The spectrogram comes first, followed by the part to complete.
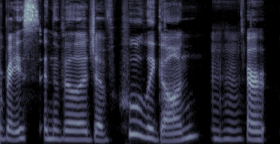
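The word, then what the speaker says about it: Hoogeloon: in the village of hooligan or who sounds like hooligan it's pretty close it's h-o-o-g-e-l-o-o-n which is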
